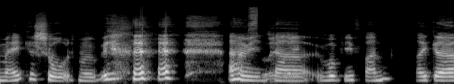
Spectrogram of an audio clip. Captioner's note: laughs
